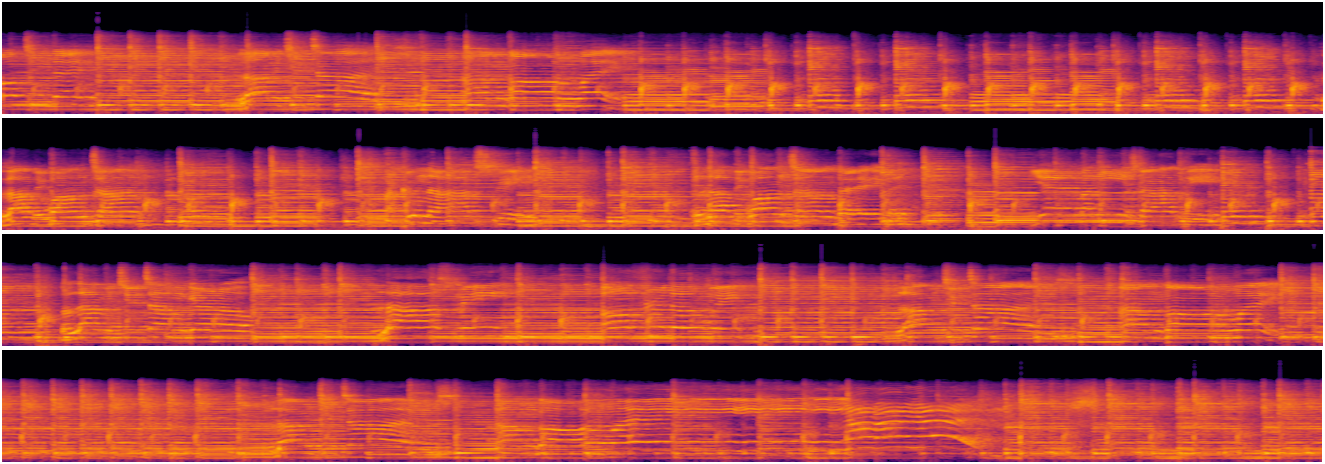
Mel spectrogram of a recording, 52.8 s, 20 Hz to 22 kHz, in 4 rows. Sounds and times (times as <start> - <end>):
Acoustic guitar: 0.0 - 52.8
Strum: 0.0 - 52.8.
